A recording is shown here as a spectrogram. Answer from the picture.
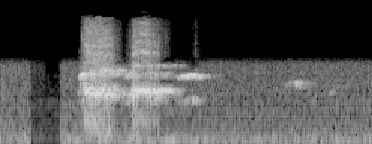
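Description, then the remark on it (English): A dog yelps twice in quick succession, sharp and high-pitched as if in pain, the cries trailing off into a thin whine over a steady low hiss. “And I'll stop it right there because when I heard that sound, I thought a dog's being hurt.”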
